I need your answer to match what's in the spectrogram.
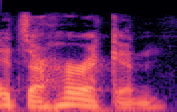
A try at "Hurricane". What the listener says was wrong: You're even kind of leaving further, pronouncing the I. It's usually just hurricane. Roll that stuff together as much as you can, man.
